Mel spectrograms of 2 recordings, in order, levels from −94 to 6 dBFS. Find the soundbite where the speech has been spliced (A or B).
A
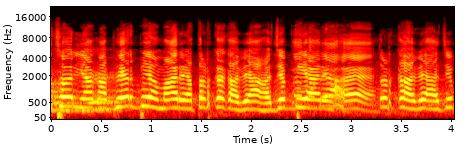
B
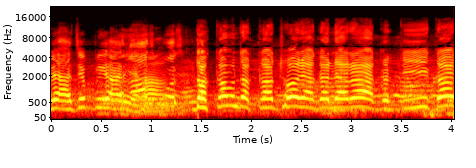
B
